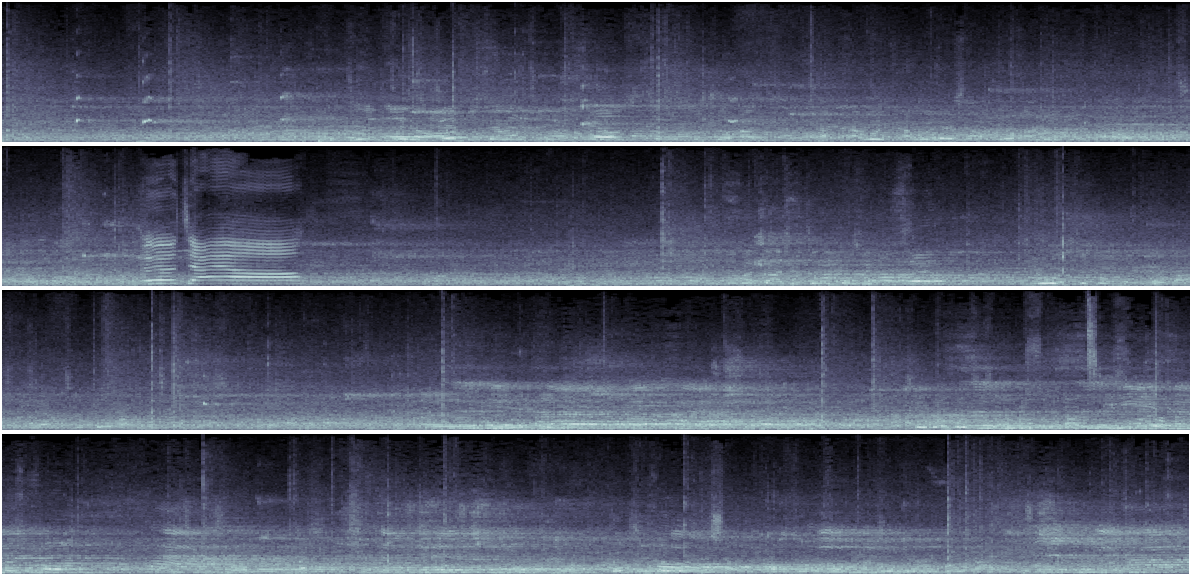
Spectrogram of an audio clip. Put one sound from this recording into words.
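Shuttlecocks are struck with rackets with sharp pops.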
